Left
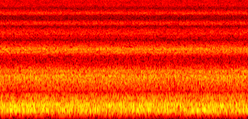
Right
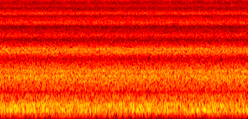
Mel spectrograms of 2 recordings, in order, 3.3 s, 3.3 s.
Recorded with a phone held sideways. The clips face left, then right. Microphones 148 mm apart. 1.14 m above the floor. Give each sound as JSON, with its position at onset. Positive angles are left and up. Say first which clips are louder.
{"t": 0.0, "sound": "a fan", "louder": "left 3 dB", "side_deg": 20}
